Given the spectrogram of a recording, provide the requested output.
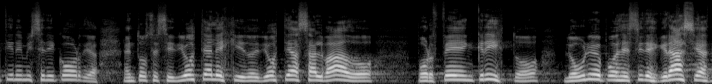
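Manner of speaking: loud, rising sermon proclamation; preaching at full force. Acted. (predicación enérgica y fuerte)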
